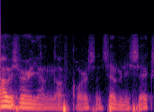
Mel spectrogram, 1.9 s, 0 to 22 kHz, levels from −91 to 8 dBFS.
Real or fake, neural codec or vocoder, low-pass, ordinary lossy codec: real; none; 7.2 kHz; Opus, 64 kbps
